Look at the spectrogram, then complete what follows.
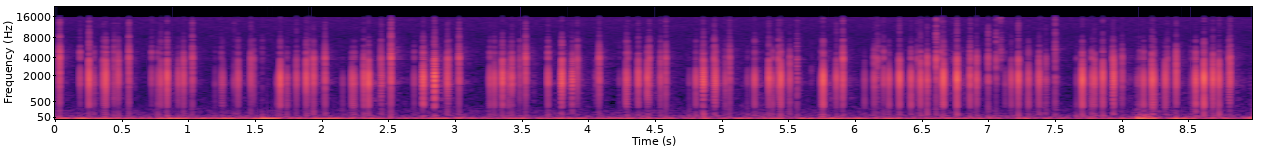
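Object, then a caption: Small cardboard eyeshadow palette case. A small, closed burgundy Harry Potter eyeshadow palette with a cardboard case is held in the hands and tapped and scratched with long pink acrylic nails. The result is a steady stream of quick, dry, crackly clicks and scratchy rasps, bright and close, each dying instantly with no ring.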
